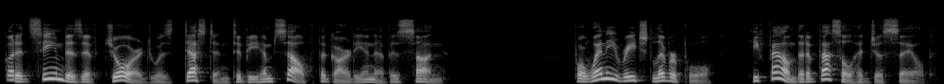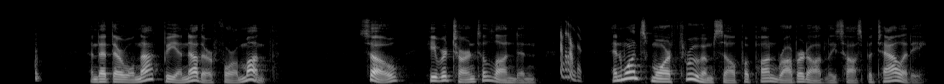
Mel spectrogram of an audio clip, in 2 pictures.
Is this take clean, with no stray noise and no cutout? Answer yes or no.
no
